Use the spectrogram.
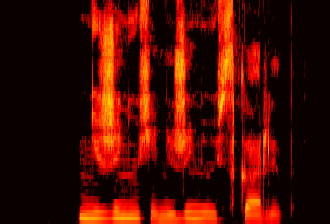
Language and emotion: Russian, neutral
